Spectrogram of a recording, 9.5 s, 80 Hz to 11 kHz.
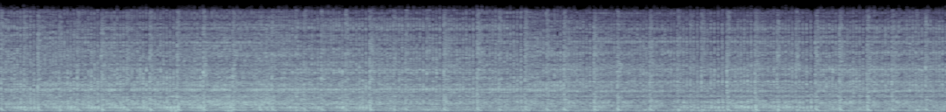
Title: KTM 380 SMR BAD Engine noise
